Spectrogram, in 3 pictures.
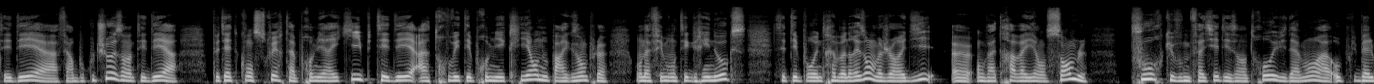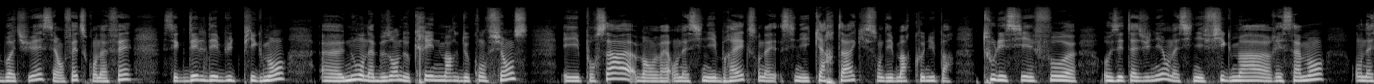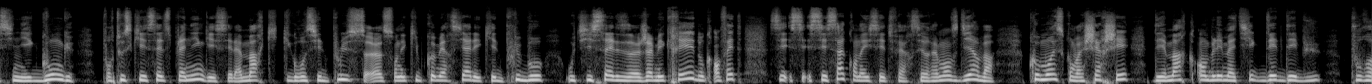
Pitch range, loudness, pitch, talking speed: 165-200 Hz, -20 LUFS, 180 Hz, 260 wpm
